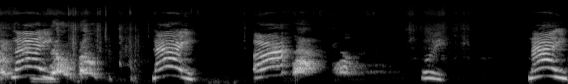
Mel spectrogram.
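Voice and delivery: loud, high-pitched calling out.

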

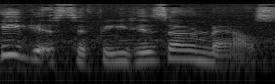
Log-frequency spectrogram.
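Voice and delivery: ordinary delivery, nothing marked

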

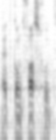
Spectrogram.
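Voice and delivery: ordinary talk

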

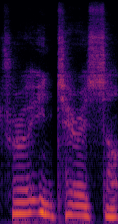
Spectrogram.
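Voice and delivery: clumsy botched French accent. Speaker tries a French accent and admits ruining it: failed French accent. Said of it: "I'm trying to do a French accent. I've ruined it".

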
